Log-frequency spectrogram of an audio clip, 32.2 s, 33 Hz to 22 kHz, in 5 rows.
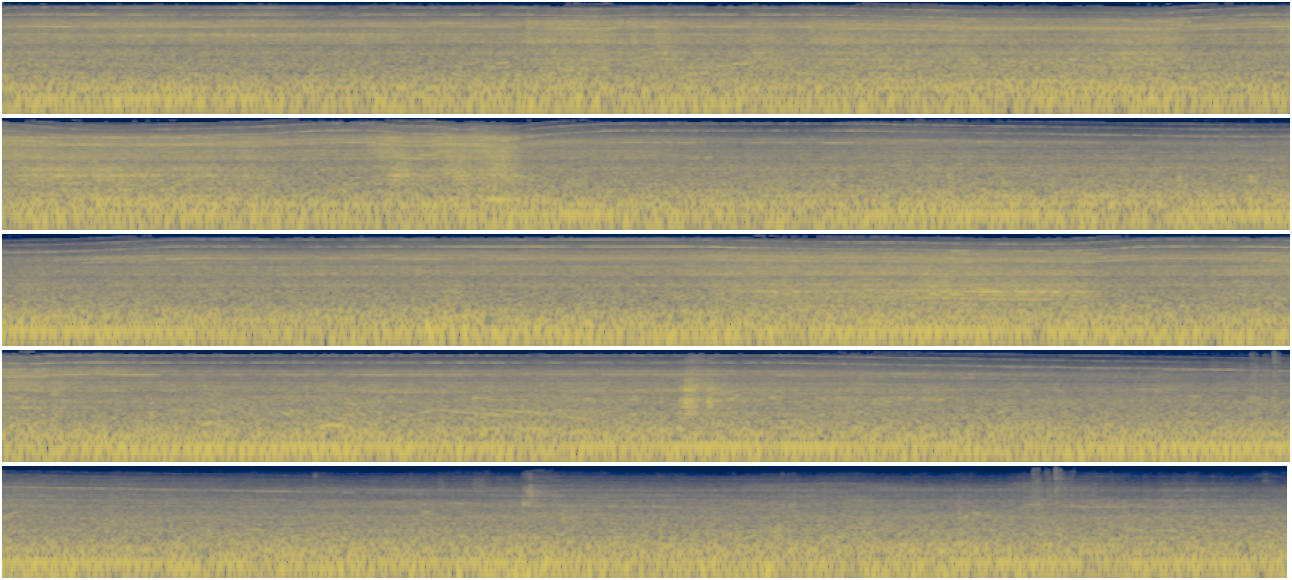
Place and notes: Berlin, Marx-Engels-Forum - Marx and Engels leaving
workers lifting Friedrich Engels from his place at Marx-Engels-Forum. because of the planned new subway U5, Marx and Engels have to move about 150m to a temporary home. at this place, they will look straight west instead of east as before. many journalists are present.
Berlin, Deutschland, 7 September 2010, ~13:00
